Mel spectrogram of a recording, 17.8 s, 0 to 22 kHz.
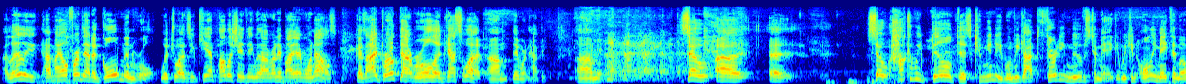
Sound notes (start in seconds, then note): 8.7 laughter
